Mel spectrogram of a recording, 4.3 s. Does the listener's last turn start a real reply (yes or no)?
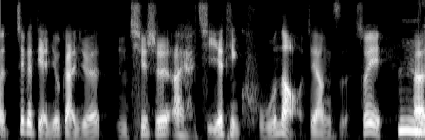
yes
